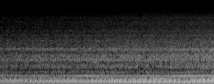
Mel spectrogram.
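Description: Compact tractor engine working hard as the tractor climbs a steep, rutted dirt slope, a steady low drone that slowly grows louder.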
